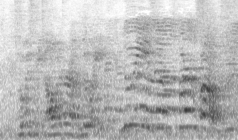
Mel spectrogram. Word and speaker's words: Louis: This one doesn't look like how it's spelled. Louis. L-E-O-W-Y. L-E-O-W-Y. Love. Ooh, the ooh is the UW or just the U, depends on your book. Louie.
